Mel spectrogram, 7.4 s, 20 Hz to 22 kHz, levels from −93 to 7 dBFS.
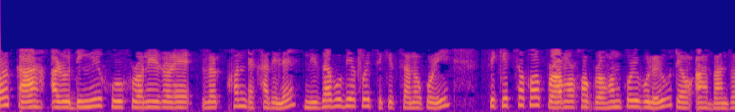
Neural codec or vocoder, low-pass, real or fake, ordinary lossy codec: vocoder, 22.05 kHz, 80 mel bands, Vocos; 3.6 kHz; fake; none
